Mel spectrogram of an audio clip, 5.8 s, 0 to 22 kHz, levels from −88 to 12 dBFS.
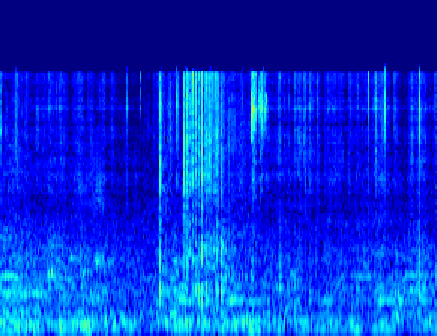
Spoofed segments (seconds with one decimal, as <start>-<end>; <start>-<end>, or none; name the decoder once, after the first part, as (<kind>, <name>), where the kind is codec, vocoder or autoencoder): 0.4-1.9 (codec, SNAC); 3.4-5.8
